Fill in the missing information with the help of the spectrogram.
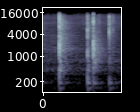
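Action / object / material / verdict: tap / soda bread crust / bread crust / hard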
